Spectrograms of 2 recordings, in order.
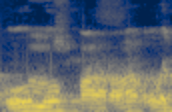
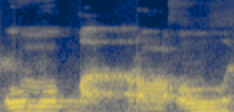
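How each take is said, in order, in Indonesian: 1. Bunyi q dipantulkan cepat tanpa berhenti. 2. Bunyi q ditahan lama dengan berhenti. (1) "jangan berhenti tapi dipantulkan aja" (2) "jangan berhenti lama"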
